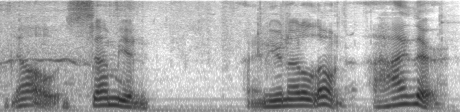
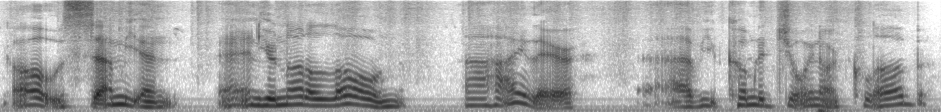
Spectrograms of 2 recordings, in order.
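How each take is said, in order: First: A first rough attempt at the character; first try at Semyon's friend's voice. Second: Higher, louder, slower retake of the voice; a second, fuller take on the character; redone boy's voice. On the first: Narrator's first go at the club boy's voice. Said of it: "did I butcher his voice?". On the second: Narrator redoes the club boy greeting Semyon. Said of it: "Hang on, sorry". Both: Shown as a demonstration.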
